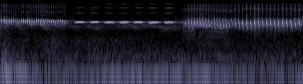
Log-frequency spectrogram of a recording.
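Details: Canary song for training young canaries to sing: a rolling trill that runs steady, then a slower series of six evenly pulsed notes, then a fast buzzy trill that grows louder and quicker.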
